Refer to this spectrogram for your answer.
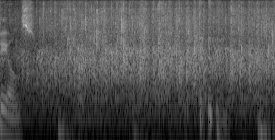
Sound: applause

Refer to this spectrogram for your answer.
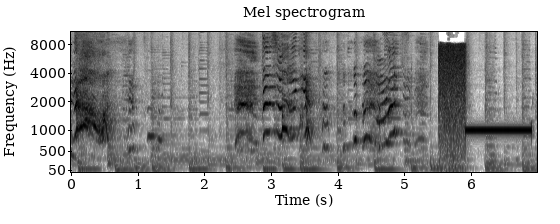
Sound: screaming and laughter; dial tone

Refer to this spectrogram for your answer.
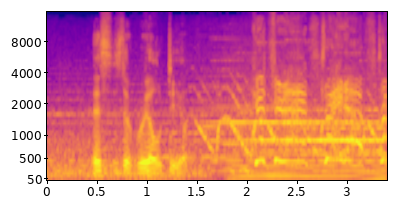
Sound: siren

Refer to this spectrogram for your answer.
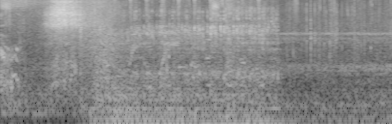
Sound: engine rumbling; tires crunching

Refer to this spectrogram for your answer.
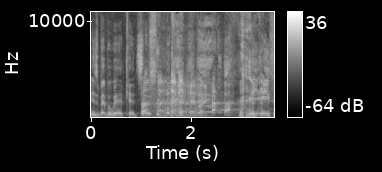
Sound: laughing

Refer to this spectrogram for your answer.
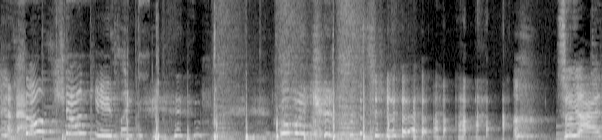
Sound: air puffing out of the bottle

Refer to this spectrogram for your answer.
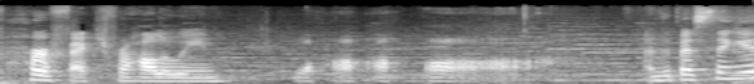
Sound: maniacal laugh

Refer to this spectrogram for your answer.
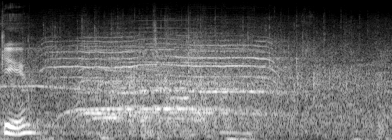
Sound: cheering

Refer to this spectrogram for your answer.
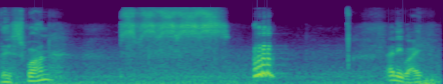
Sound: cat noises

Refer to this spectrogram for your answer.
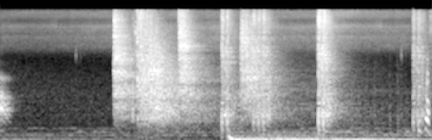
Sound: gunfire

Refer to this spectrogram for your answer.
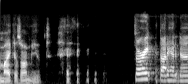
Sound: laughter

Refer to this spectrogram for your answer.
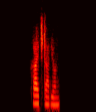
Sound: fast Pronunciation

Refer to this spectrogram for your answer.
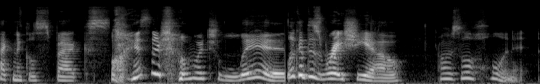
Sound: laughs

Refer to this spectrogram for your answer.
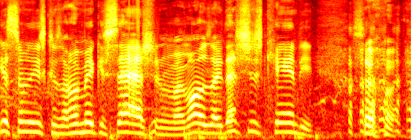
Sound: laughing

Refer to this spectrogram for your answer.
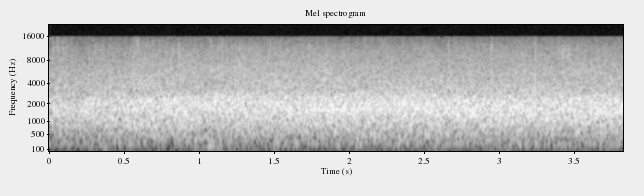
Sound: applause

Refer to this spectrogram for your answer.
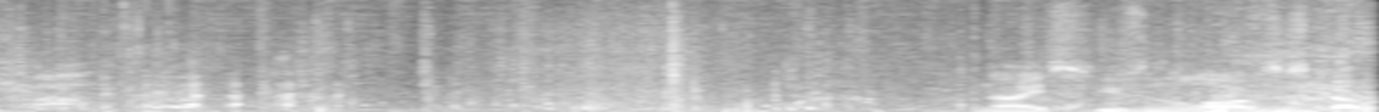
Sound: laughs; water splashing

